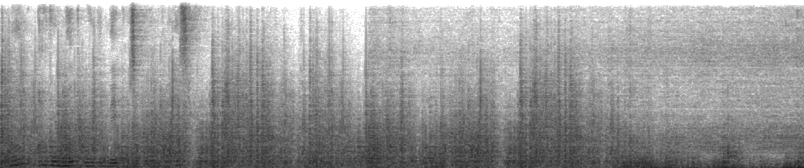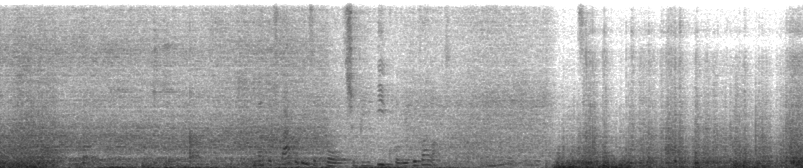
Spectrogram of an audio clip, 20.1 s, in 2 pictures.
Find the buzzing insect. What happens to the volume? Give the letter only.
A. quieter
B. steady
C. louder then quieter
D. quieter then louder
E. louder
E.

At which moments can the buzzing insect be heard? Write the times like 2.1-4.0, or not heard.
4.6-14.2.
